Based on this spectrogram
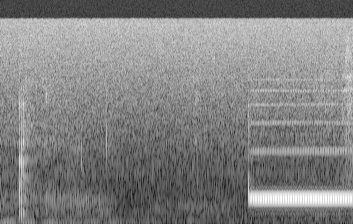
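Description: An outgoing telephone call ringing out: after near silence broken by a faint tap, a steady, loud electronic phone tone switches on abruptly and holds at one even pitch to the end.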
